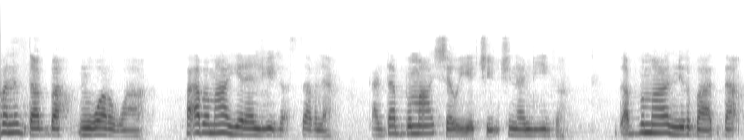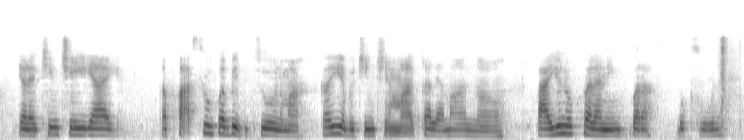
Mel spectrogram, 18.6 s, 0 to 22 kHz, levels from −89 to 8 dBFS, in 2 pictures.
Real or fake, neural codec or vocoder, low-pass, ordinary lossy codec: fake; codec, 16 kHz, 1 kbps, X-Codec, WavLM features, trained on Multilingual LibriSpeech; 7.2 kHz; MP3, 32 kbps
